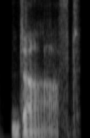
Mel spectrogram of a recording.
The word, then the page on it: daft: British English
